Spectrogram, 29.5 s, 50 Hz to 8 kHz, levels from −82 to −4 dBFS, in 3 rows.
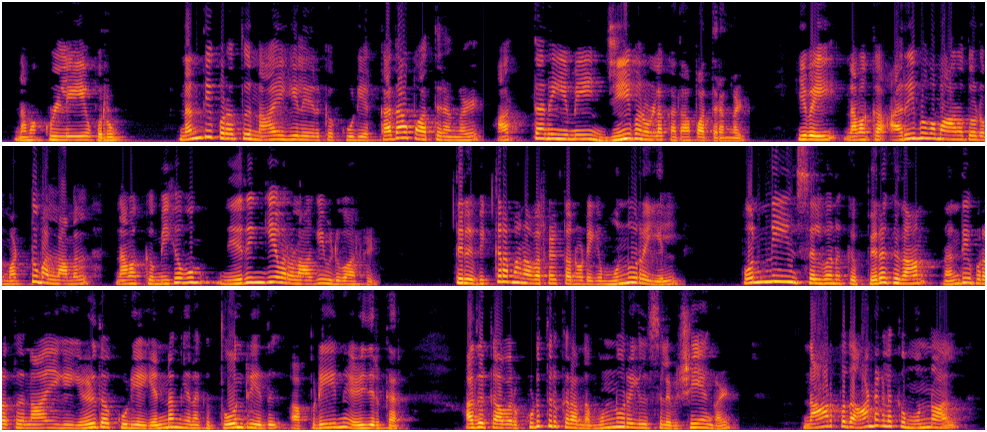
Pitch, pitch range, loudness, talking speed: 210 Hz, 190-245 Hz, -19 LUFS, 85 wpm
